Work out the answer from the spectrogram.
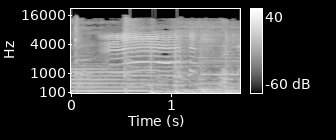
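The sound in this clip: A baby cries over a steady musical backing, with a wavering, high-pitched wail that carries on through the whole clip.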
